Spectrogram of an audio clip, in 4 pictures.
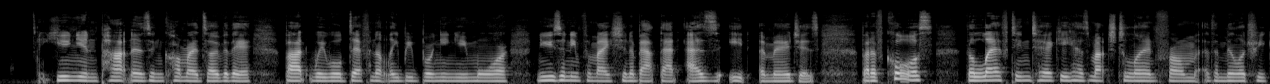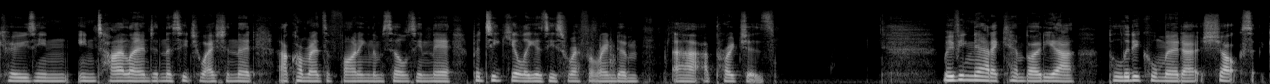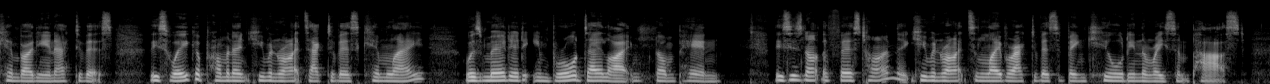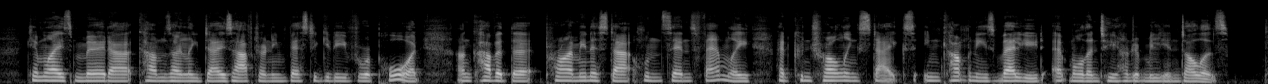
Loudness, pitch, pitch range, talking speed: -24 LUFS, 165 Hz, 155-175 Hz, 155 wpm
